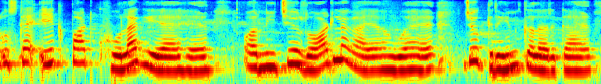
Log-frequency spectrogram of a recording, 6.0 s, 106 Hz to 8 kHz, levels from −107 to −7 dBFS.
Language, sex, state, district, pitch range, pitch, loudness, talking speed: Hindi, male, Jharkhand, Garhwa, 220-305 Hz, 235 Hz, -13 LUFS, 170 wpm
